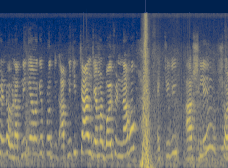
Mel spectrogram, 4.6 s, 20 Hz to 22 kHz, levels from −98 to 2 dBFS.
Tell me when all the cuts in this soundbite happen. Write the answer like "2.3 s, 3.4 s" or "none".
2.9 s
